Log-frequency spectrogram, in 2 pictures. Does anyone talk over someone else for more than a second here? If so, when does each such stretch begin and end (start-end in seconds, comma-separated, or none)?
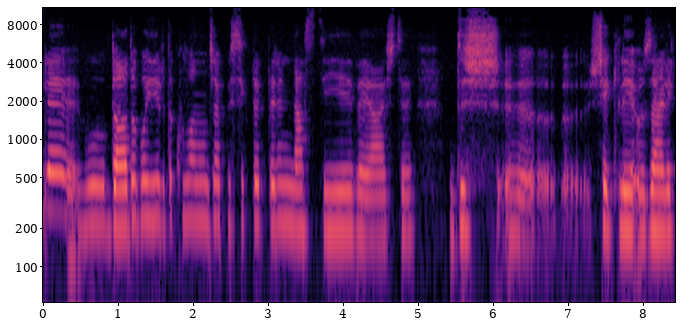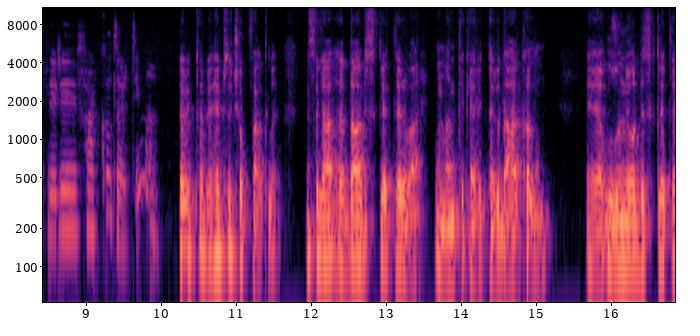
none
